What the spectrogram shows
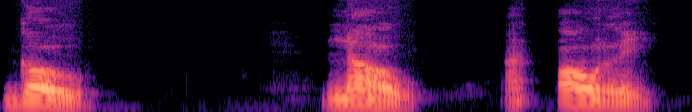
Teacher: the main difference here is the shape of the lips, rounding a little as we say the sound. Okay, starting on the and finish on the u or oo.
